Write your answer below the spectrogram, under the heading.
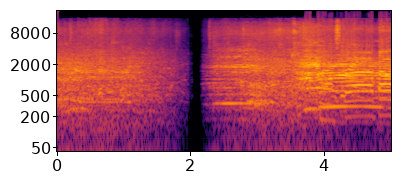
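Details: Enraged cow described as charging while people haggle; lowing moos sound before and after a brief cut, the later ones clearer and layered, over steady background chatter.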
